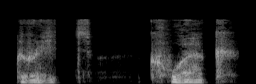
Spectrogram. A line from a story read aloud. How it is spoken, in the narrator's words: hissed Valentine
